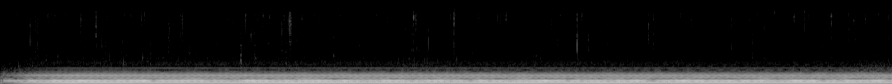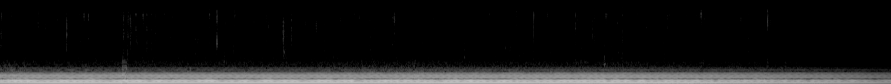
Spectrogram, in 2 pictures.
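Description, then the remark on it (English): A midshipman fish's low, foghorn-like call: one steady, buzzy drone rich in harmonics, holding a constant pitch and loudness for nearly eighteen seconds before easing slightly at the end. The fish has luminous spots made by bioluminescent bacteria. No voices. “And so this is a glowing fish that sounds like a foghorn, kind of.”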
